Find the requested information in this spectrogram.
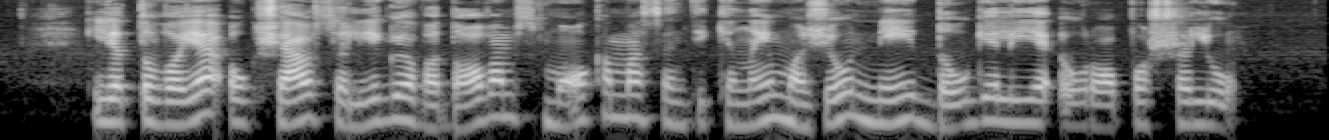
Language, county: Lithuanian, Kaunas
